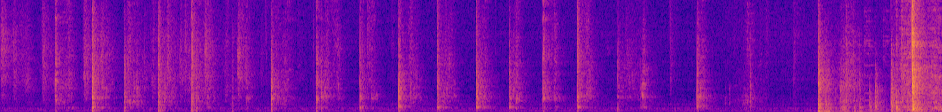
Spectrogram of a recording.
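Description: A fork scrapes and taps against a bowl as cooked oats are dumped in, giving a steady series of sharp clinks about twice a second, close and clear, then a louder rustling clatter at the end.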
